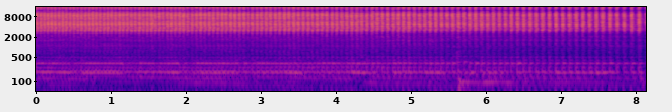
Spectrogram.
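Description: A prize wheel spinning clockwise gives a loud, continuous rapid clicking rattle. The clicks gradually slow and spread out toward the end, with no talk over it.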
